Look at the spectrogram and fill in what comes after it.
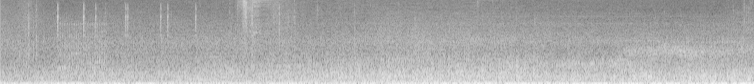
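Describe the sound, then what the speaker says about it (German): Steady gusting wind from a storm in the video game Fallout New Vegas, a dense, continuous low rush that holds at an even level throughout with no speech. "Kann das sein, dass es ein bisschen windig ist gerade?"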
